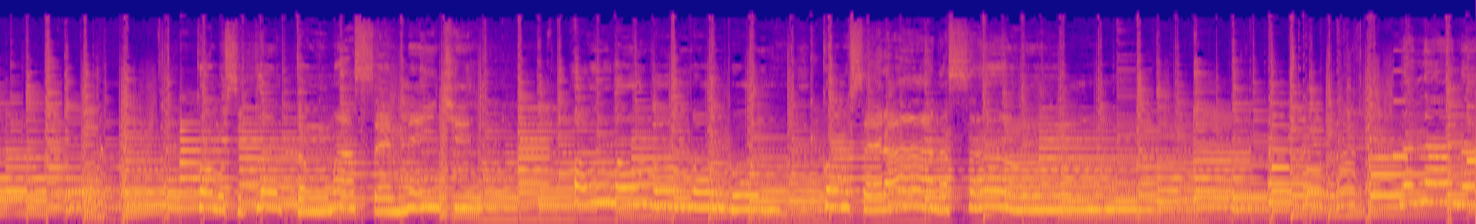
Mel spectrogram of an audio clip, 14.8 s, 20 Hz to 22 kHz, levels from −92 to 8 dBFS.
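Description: Nothing technically wrong can be heard in this audio. No fault turns up anywhere in it, so there are no times or causes to report.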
